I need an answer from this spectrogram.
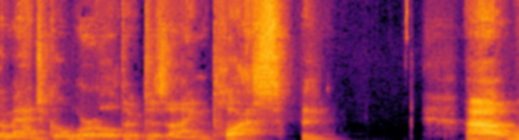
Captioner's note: clears throat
